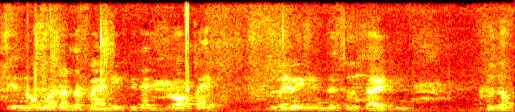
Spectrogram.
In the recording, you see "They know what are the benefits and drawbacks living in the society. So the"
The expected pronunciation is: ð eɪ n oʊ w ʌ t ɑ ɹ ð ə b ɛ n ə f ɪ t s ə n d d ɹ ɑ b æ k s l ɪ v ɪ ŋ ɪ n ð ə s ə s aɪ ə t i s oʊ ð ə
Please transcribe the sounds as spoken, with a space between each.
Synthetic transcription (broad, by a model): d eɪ n oʊ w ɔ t ɑ ɹ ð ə b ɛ n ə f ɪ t ə n d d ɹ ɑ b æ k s l ɪ v ɪ ŋ ɪ n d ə s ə s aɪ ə t i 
